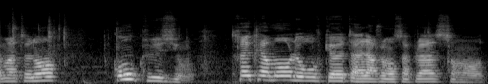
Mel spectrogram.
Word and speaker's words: Rough Cut: chiant je sais mais c'est roof cut avec un grand F les anglophones il disent ROF cut donc voilà on est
